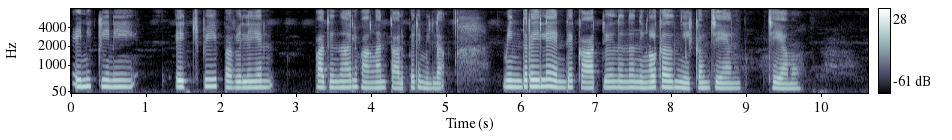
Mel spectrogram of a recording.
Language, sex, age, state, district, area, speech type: Malayalam, female, 18-30, Kerala, Alappuzha, rural, read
